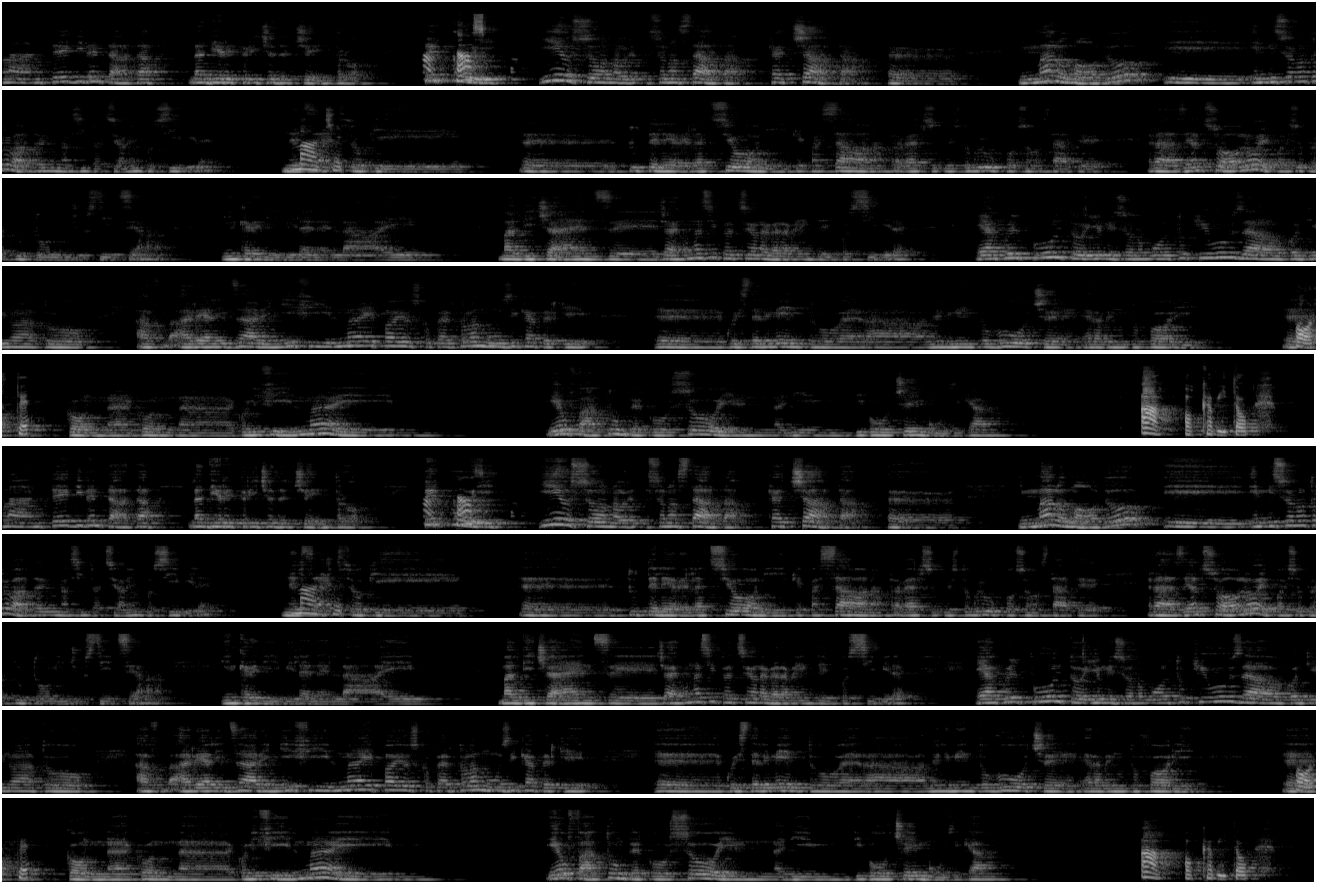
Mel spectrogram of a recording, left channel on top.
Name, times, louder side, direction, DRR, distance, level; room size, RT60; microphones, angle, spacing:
voice 1, 0.0-1.6 1.9-3.6 3.9-4.9 5.4-9.9 10.2-15.2 15.9-17.7 18.3-28.1 28.5-30.5 31.2-51.4 52.2-52.8 53.2-56.9 58.0-62.5, equal, 70° right, 8 dB, 5.9 m, -38 dB
voice 2, 4.2-4.7 16.0-16.5 52.4-52.8 64.0-65.3, left 3 dB, 70° left, 9 dB, 1.8 m, -31 dB
20.5 x 19.0 x 8.1 m, 0.73 s
head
